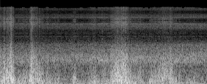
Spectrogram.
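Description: Wind buffeting a camera microphone in irregular gusts, a loud rumbling rush with no steady tone.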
